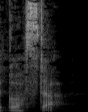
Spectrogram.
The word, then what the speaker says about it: Gloucester: All I know about Gloucester is, for our international listeners who want to pronounce it Gloucester, just remember the rhyme. Dr. Foster went to Gloucester. Gloucester rhymes with Foster.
